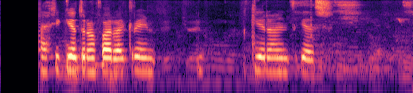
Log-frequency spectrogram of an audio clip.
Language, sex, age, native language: Icelandic, male, 12, Icelandic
